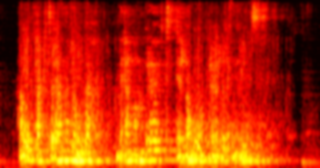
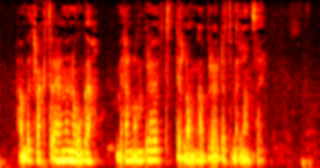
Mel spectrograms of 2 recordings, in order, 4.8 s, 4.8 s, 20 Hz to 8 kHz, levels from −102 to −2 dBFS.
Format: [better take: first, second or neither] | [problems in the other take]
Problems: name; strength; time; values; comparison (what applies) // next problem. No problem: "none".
second | noise reduction (neural separator model SepFormer DNS4)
